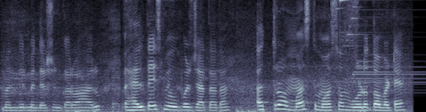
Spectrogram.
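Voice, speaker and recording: A woman's fairly high voice amid noticeable background noise. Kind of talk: casual vlog narration.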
